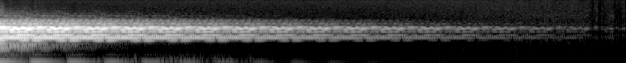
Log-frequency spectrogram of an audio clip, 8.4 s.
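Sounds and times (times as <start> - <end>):
synthwave music: 0.0 - 1.7.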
